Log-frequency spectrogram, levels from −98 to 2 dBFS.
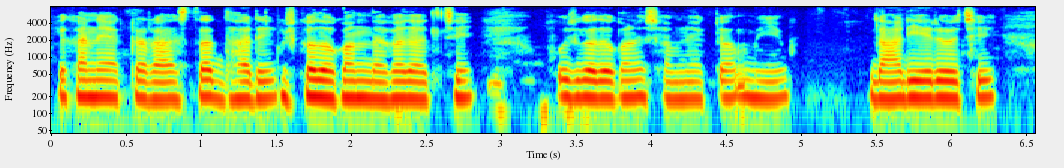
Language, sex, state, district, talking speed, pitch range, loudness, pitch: Bengali, female, West Bengal, North 24 Parganas, 135 wpm, 185-200 Hz, -16 LUFS, 190 Hz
